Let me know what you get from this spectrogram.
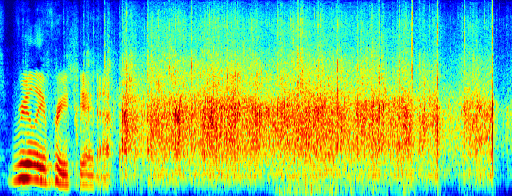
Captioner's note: audience applauding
